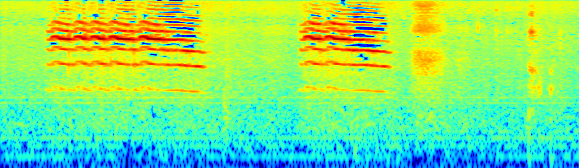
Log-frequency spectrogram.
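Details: Domestic cats calling in chorus, recorded on an Android phone: two long, harmonic-rich meows of over a second each, the first gently wavering, then a soft breathy sound and faint clicks in a quiet room.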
